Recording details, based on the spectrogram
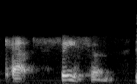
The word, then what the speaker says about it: capsaicin: This is how she told me to pronounce it. It's called capsaicin. – She was right, absolutely.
